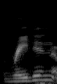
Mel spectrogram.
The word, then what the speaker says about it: Raiden: But so Raiden is kind of like an amalgamation of two words, real quick. Rai, which means thunder, and Den, which means lightning in Japanese. So it's actually pronounced Raiden.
